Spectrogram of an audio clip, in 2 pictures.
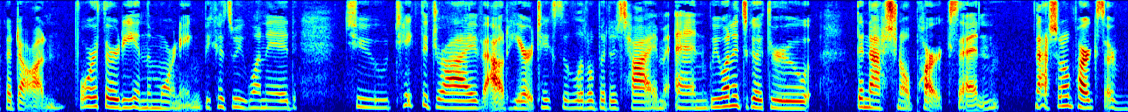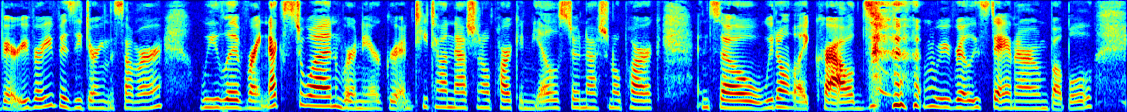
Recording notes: Recorded out in the WY/MT wilderness, another lesson and reflection I experienced when my phone went into airplane mode and I could just sit in nature.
